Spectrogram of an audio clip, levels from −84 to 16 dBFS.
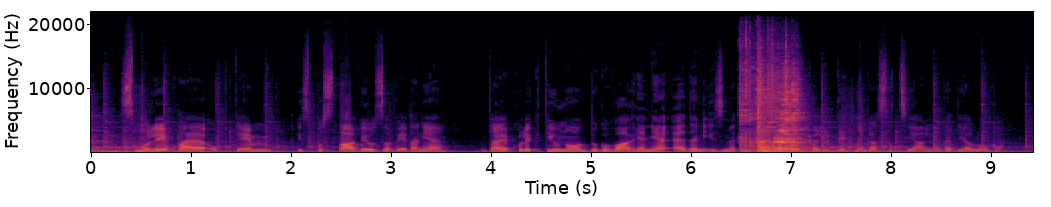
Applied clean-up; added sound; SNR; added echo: none; Dishes, pots, and pans + Squeak / Walk, footsteps; -1 dB; none.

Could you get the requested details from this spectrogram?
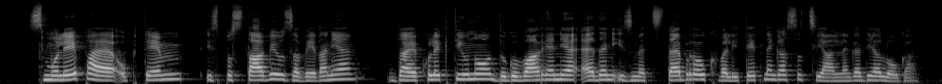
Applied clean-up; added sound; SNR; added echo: none; none; none; none.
